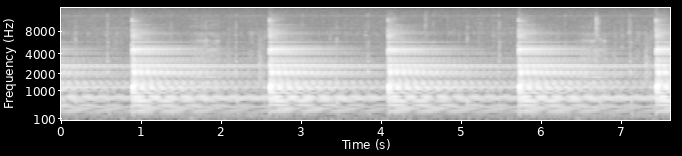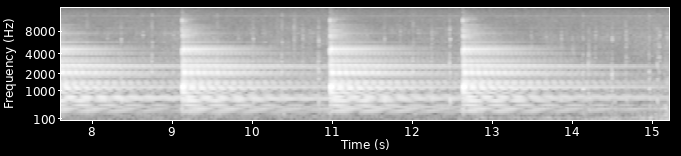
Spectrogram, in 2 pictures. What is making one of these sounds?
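A clock chimes slowly eight times, each stroke ringing out and fading.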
